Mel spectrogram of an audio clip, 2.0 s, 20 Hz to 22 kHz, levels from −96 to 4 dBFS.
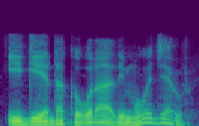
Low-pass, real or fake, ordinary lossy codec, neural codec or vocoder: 7.2 kHz; fake; none; codec, 16 kHz, 1 kbps, X-Codec, HuBERT features, trained on LibriSpeech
